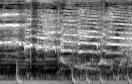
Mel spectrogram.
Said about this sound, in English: Children screaming in terror at a daycare center as a grown-up wearing a scary mask yells in their faces.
